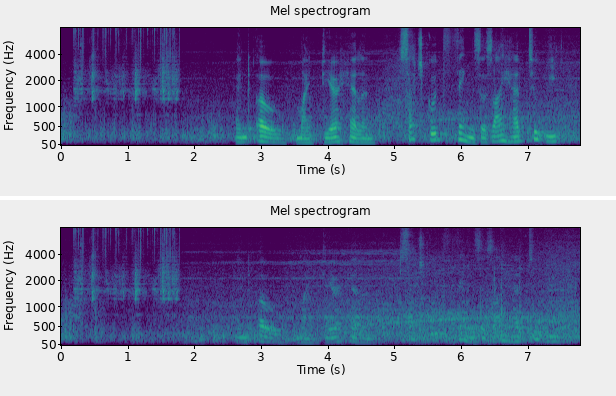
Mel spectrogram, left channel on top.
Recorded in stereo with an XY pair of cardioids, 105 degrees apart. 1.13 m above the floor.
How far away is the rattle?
About 0.6 m.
